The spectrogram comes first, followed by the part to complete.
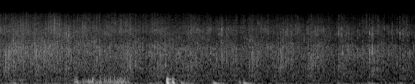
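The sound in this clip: Audience applause welcomes director Jon Favreau at a live event, a steady, fairly faint wash of clapping with a couple of soft low thumps.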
